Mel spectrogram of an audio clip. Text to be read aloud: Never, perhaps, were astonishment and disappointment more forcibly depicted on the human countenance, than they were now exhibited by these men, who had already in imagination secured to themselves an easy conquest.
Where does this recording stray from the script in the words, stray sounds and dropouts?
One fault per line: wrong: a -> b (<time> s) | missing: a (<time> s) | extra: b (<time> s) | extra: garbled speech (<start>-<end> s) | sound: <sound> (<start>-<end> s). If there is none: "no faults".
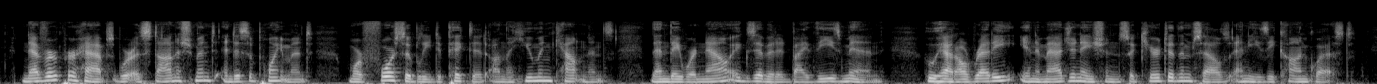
no faults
